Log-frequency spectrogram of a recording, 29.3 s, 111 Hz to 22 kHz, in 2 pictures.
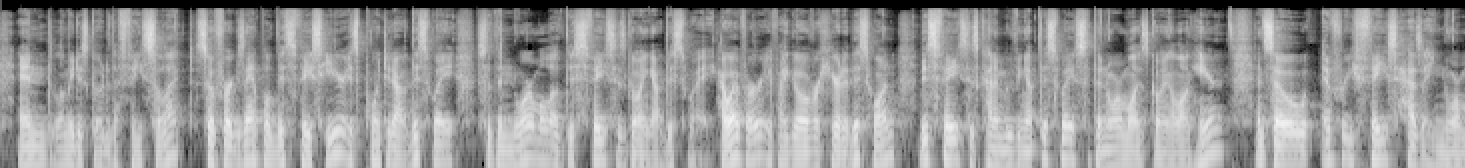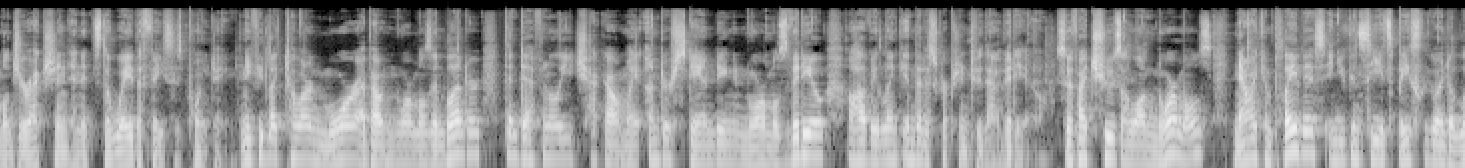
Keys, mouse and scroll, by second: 1.3-2.7 shift+drag, 2.8 right click, 4.5-6.8 middle drag, 6.8-7.4 scroll down 3, 7.1 shift+middle click, 7.8-8.8 scroll up 1, 8.8 right click, 11.6 scroll down 1, 11.9-13.0 shift+middle drag, 12.4-13.0 scroll up 1, 13.0 right click, 13.5 right click, 13.9 right click, 14.2 right click, 14.5 right click, 14.8 right click, 14.8-15.1 scroll down 1, 15.1 shift+middle click, 15.3 shift+middle click, 15.9-16.3 scroll up 2, 16.3 shift+middle click, 16.5 shift+middle click, 17.0-21.9 middle drag, 22.0-23.9 shift+middle drag, 23.9 scroll down 2, 24.1-25.2 shift+middle drag, 26.1 scroll down 1, 26.3 Tab, 26.9 space, 29.2-29.3 scroll down 1.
